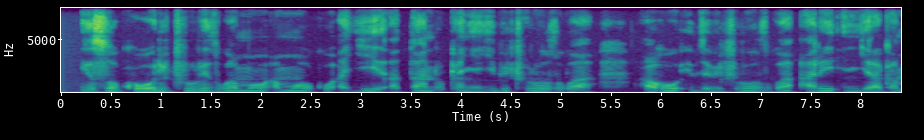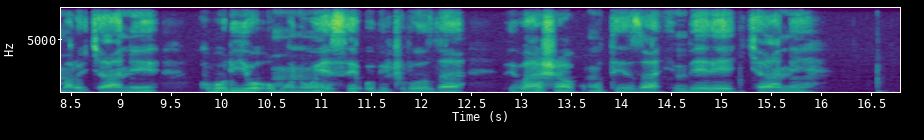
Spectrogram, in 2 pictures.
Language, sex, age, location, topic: Kinyarwanda, female, 36-49, Nyagatare, finance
